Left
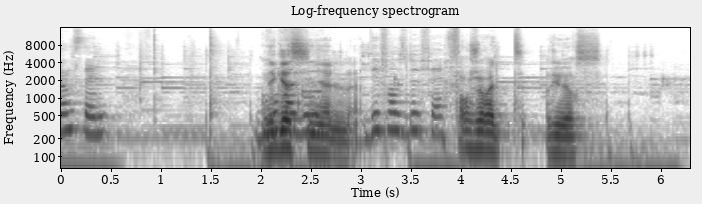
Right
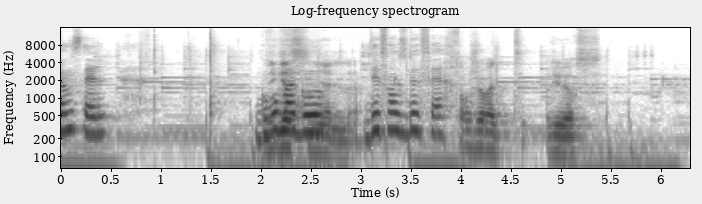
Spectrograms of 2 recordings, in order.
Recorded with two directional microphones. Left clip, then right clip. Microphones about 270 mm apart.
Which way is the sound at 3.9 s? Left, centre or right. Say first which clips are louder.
Left 10 dB; left.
